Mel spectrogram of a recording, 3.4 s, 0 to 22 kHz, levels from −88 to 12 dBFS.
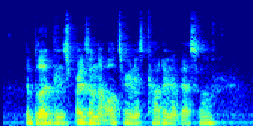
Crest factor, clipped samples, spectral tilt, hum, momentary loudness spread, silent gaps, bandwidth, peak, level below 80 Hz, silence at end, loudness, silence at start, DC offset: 20 dB; under 0.1%; -6.5 dB/octave; none; 9 LU; none; 12.5 kHz; -10 dBFS; -56 dBFS; 0.3 s; -29 LUFS; 0.35 s; under 0.1%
